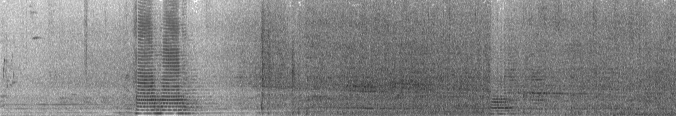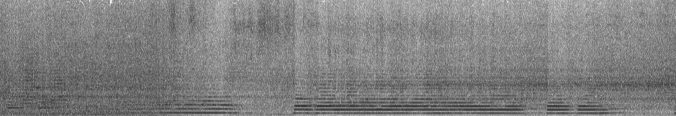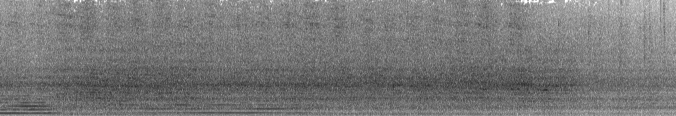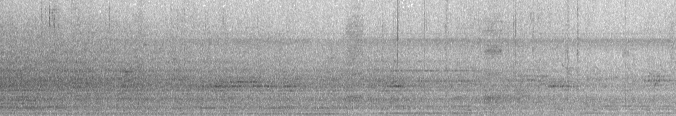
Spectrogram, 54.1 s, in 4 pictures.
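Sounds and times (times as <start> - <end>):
train rumble and wheel clatter: 0.0 - 54.0
train horn blasts: 0.2 - 5.1, 6.3 - 8.5, 9.7 - 11.6, 13.5 - 14.9, 15.8 - 18.6, 19.4 - 26.2, 27.0 - 28.4, 29.3 - 33.4, 39.6 - 41.7, 44.5 - 50.0, 51.5 - 54.0.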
